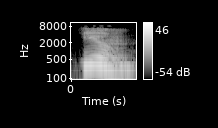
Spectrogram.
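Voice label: "ying4", Mandarin Chinese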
